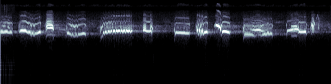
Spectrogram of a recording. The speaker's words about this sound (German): Nicht weniger melodiös klingt auch ein anderer Vogel, der bei uns in Deutschland das ganze Jahr über zu hören ist, die Amsel.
